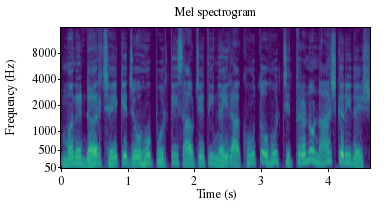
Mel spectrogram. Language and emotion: Gujarati, fearful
